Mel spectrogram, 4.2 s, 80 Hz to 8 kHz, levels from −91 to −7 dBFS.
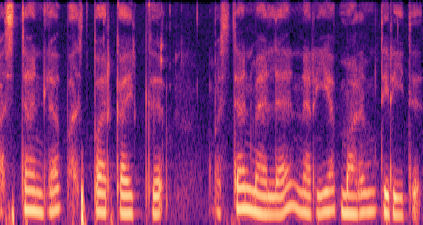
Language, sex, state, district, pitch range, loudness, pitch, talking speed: Tamil, female, Tamil Nadu, Nilgiris, 185-215 Hz, -20 LUFS, 200 Hz, 140 wpm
